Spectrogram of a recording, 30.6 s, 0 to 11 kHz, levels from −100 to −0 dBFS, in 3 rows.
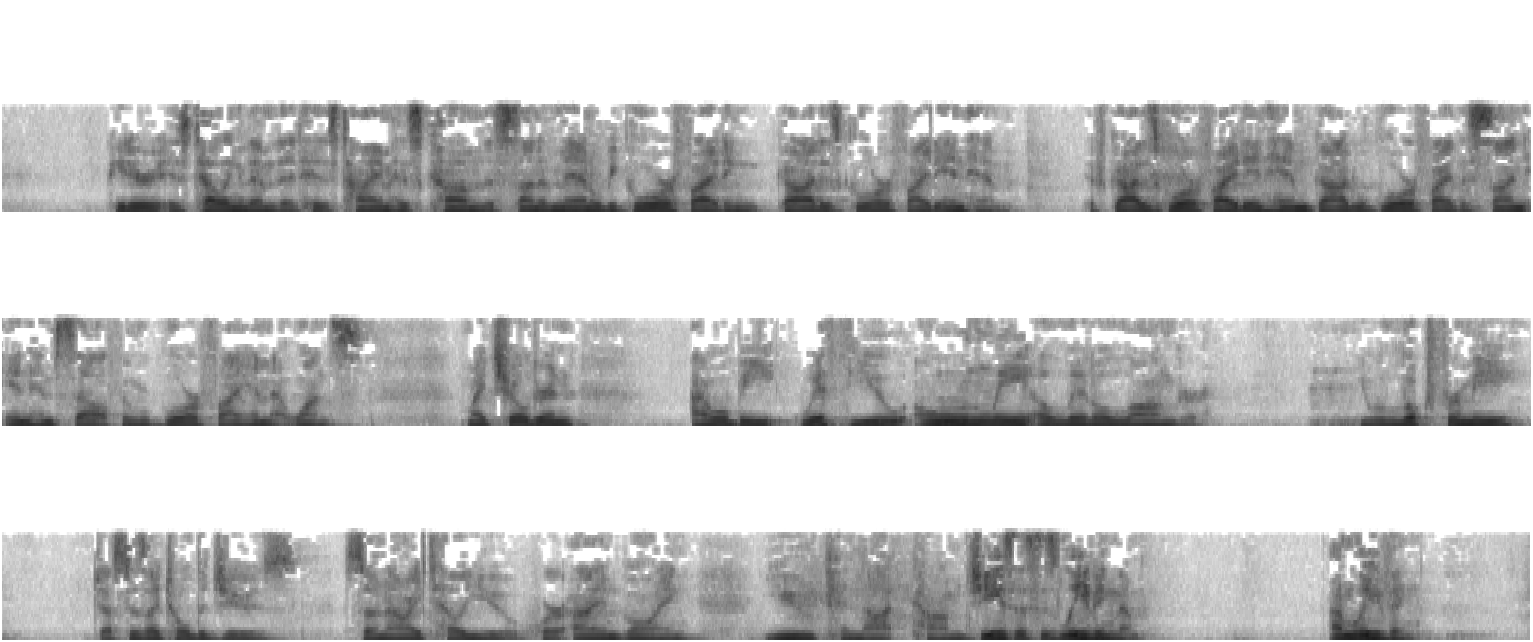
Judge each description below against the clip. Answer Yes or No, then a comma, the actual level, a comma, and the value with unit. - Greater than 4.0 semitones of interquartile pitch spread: No, average, 3.7 semitones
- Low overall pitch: Yes, low, 110 Hz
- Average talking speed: Yes, average, 160 wpm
